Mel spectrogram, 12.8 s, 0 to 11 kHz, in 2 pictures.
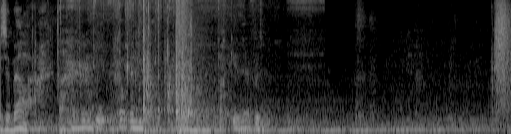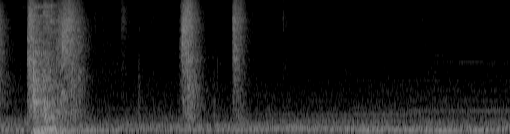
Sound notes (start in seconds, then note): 6.7 metal clangs; 9.3 light dramatic music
